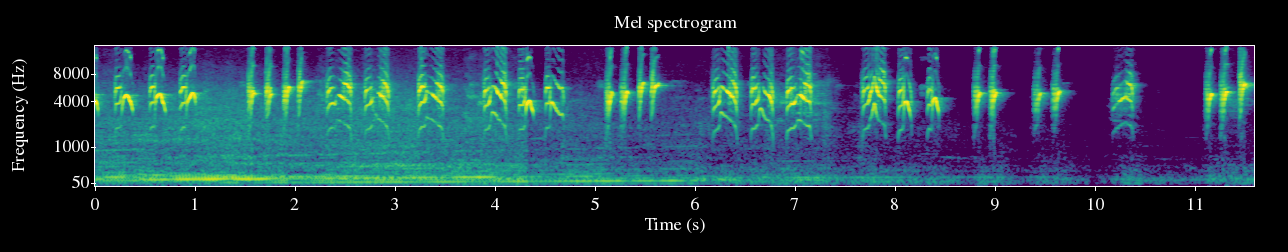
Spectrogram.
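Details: Olive-backed sunbird calls used as a lure to make untrained and group-kept sunbirds respond and sing: sharp, high chirps with hooked, bending notes in quick clusters of two to four, repeated steadily, over a faint low hum.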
